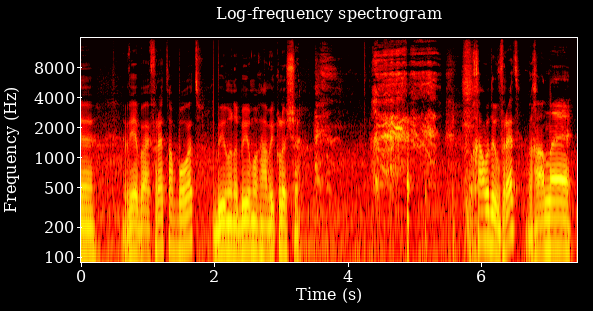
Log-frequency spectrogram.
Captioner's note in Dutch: gelach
